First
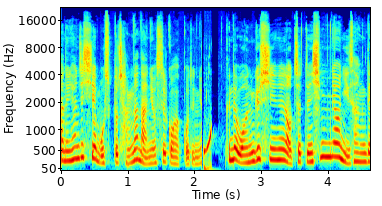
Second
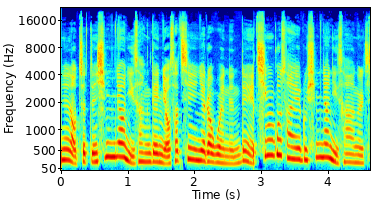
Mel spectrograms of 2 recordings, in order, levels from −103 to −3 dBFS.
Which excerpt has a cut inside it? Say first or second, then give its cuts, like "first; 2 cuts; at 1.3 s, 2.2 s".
first; 1 cut; at 2.1 s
